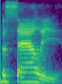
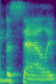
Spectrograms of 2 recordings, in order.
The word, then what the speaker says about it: basale: all right the stratum basale i say basale because this yes the e is silent but i say it so you know how to spell it stratum basale don't forget the e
